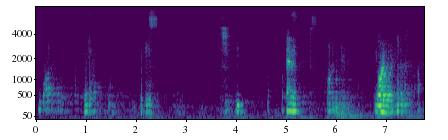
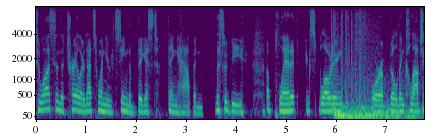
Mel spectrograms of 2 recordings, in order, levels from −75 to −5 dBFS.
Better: second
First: noise reduction (neural mask model DeepFilterNet 3)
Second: none

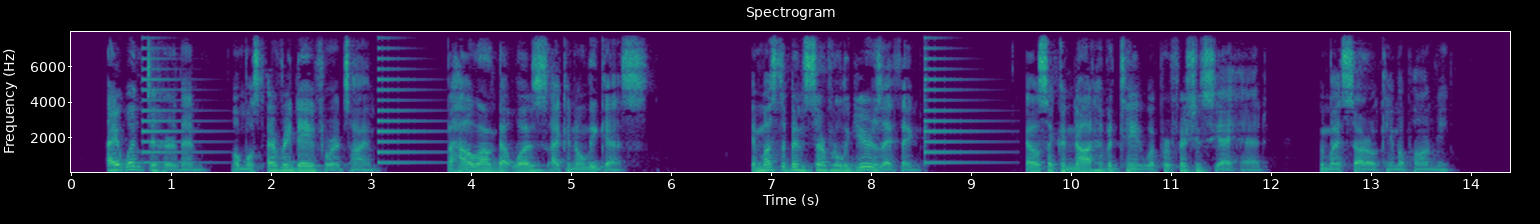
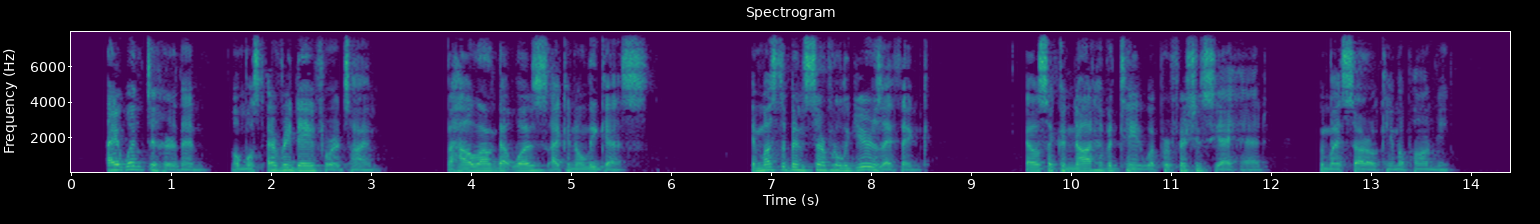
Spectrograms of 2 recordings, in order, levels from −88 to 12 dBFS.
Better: second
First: background sound (Guitar); 10 dB below the speech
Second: none

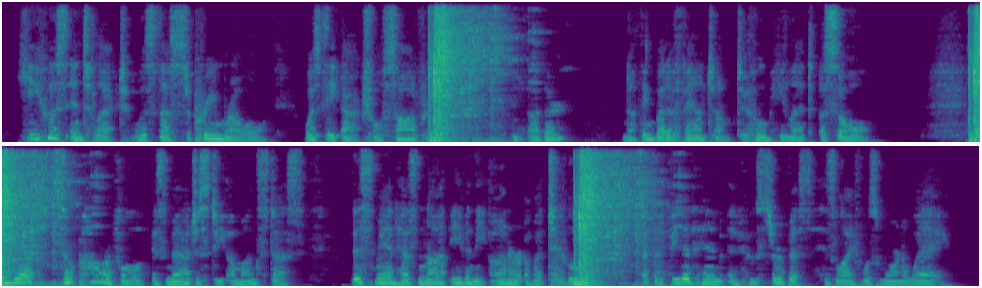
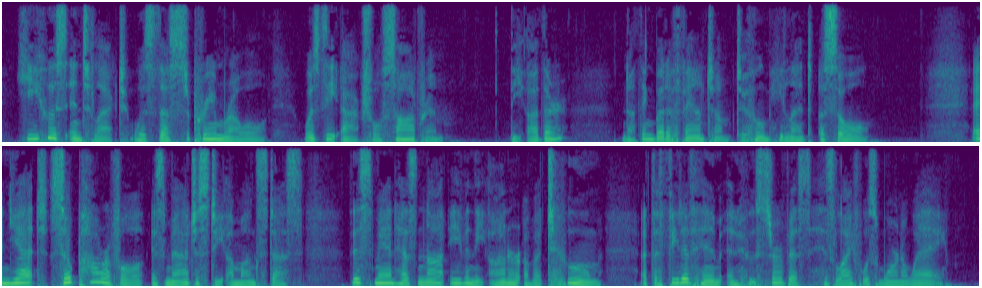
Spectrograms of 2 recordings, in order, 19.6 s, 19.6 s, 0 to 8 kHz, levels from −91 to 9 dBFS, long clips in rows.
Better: second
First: noise reduction (classical method WPE with log-MMSE)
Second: none

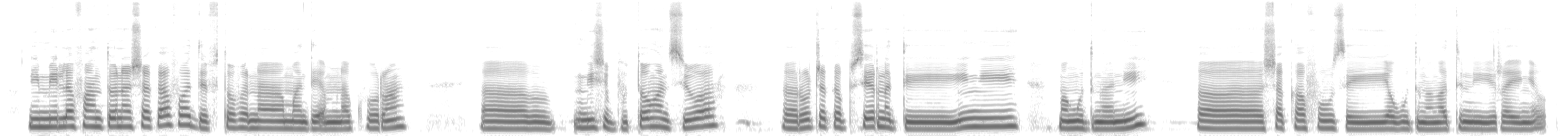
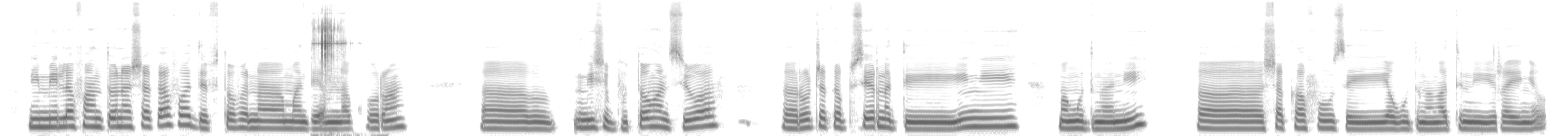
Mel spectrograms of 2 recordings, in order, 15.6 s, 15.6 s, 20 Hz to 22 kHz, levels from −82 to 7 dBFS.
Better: first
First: none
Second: noise reduction (classical method Wiener filter)

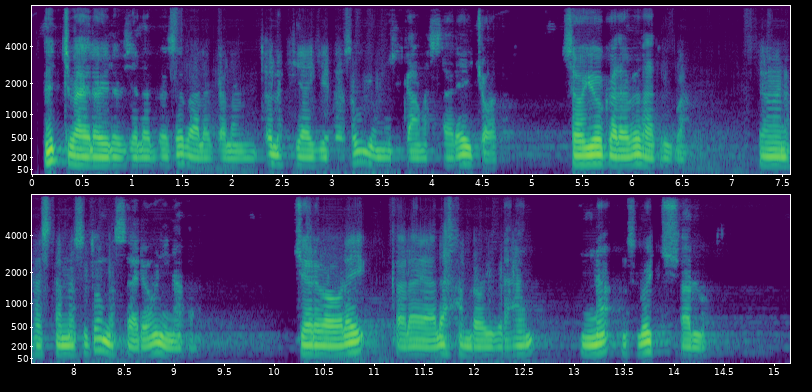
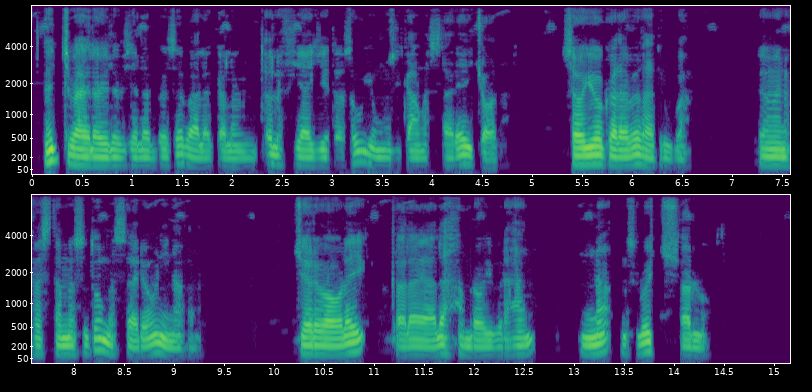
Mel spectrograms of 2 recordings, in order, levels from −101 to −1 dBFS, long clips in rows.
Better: second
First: noise reduction (neural separator model SepFormer DNS4)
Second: none

